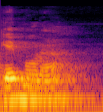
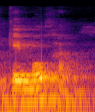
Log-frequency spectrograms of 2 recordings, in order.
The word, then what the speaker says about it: Gemara: Também vai trazer alguns conceitos da Gemara, que também pode ser pronunciado Gemorá, ou raramente Gemorra, que vem do aramaico Gamar, que literalmente é estudar ou aprender por tradição.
